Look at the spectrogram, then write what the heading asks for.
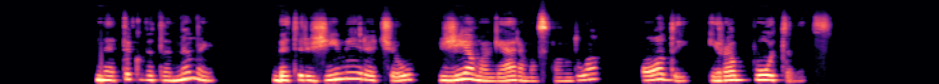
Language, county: Lithuanian, Kaunas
